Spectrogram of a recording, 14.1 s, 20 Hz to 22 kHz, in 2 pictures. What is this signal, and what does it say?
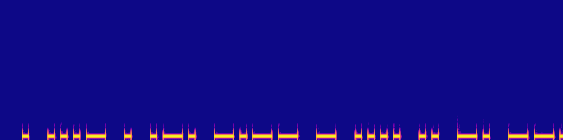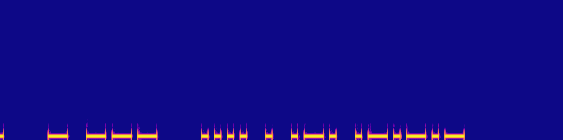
Morse code, heard as a keyed tone, about 14 wpm, 700 Hz. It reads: EVERYTHING TO HER.
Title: Sentences from Top 700 Words 15wpm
